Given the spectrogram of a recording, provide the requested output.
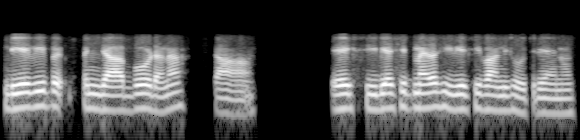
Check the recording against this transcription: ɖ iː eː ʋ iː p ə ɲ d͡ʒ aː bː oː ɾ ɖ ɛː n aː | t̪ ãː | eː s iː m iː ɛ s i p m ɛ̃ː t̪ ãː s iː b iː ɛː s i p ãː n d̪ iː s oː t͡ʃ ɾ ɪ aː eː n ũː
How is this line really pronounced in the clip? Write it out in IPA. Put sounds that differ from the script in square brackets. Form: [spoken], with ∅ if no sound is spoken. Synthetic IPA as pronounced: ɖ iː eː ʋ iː p ə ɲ d͡ʒ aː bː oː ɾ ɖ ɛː n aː | t̪ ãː | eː s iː [b] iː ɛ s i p m ɛ̃ː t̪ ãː s iː b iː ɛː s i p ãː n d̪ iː s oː t͡ʃ ɾ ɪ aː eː n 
